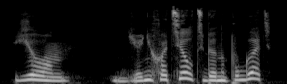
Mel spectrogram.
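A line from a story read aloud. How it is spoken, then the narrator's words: Mumbling, head lowered. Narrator (Russian): пробормотал он, опуская голову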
